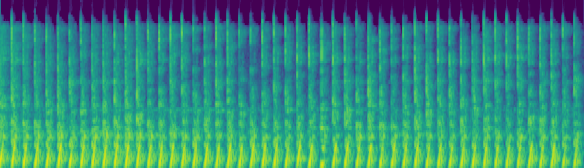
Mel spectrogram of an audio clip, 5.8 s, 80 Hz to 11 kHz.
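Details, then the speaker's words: Kohler K301 stationary single-cylinder, first start with a bit of chainsaw gas mix added for lube and fuel pump leaking: even, rapid thumping about nine beats a second, no misses; runs fine, only the idle speed needs setting. "oh she needs a little adjustment on the idle circuit not idle circuit the idle speed I should say"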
